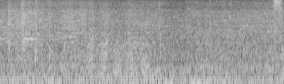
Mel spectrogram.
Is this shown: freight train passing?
yes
